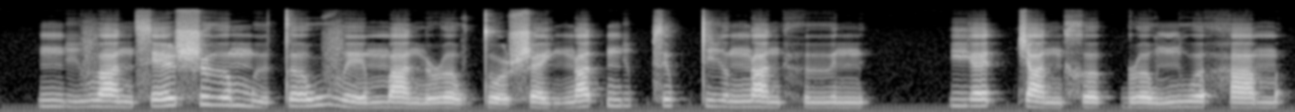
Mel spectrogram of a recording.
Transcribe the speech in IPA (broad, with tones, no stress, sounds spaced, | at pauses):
ŋ i˨˩˨ v a˨˩ n s e˧˥ ʂ ɨ˧ ə̯ m ɨ˨˩˨ t̪ ə˧˥ w v e˨˩˨ m a˨˩ n ɹ ə˨˩˨ w t̪ o˨˩˨ ʂ ɛ˨˩ j ŋ a˦˥ t̚ ŋ i˦˥ p̚ s ɨ˦˥ p̚ t̪ i˧ ə̯ ŋ a˧ n h ɨ˧ n | j ɛ˦˥ t̚ c a˨˩ n x əː˨˩ k̚ ɹ ə˨˩˨ w ɲ u˧ ə̯ h a˧ m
